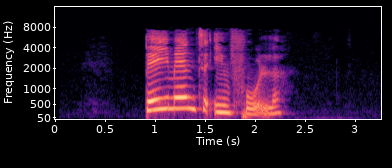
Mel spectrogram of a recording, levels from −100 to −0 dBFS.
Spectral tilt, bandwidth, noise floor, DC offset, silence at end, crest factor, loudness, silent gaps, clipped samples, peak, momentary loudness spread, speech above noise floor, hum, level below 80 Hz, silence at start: -5 dB/octave; 7.8 kHz; -75 dBFS; under 0.1%; 1 s; 18 dB; -19 LUFS; none; under 0.1%; -4 dBFS; 13 LU; 57 dB; none; -56 dBFS; 0.9 s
